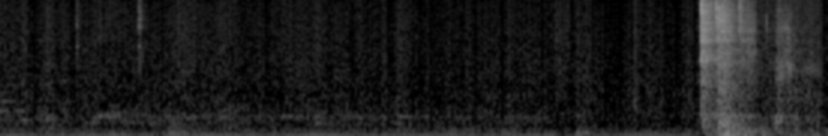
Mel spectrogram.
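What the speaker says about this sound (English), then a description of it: "let me shut my door." An interior room door pushed shut, one brief solid thud near the end, with faint room noise and a low steady hum leading up to it.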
